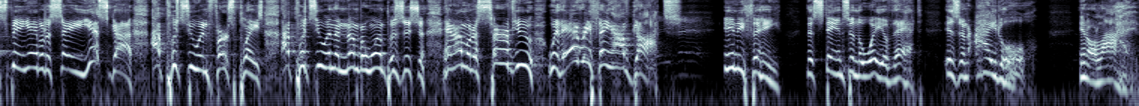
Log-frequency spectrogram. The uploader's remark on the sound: Full sermon recording from February 20, 2022 at Thompsonville Church of God. This is the full sermon recording.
